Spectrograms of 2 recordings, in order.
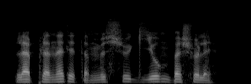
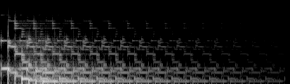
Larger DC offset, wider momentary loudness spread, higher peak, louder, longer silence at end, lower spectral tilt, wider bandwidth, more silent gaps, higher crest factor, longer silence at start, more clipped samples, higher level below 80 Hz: neither; second, 8 LU vs 24 LU; second, -16 dBFS vs -2 dBFS; second, -38 LUFS vs -21 LUFS; second, 0.4 s vs 0.9 s; about the same, -4.5 dB/octave vs -5.5 dB/octave; about the same, 12 kHz vs 11 kHz; neither; about the same, 24 dB vs 20 dB; first, 0.15 s vs 0 s; neither; second, -72 dBFS vs -40 dBFS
